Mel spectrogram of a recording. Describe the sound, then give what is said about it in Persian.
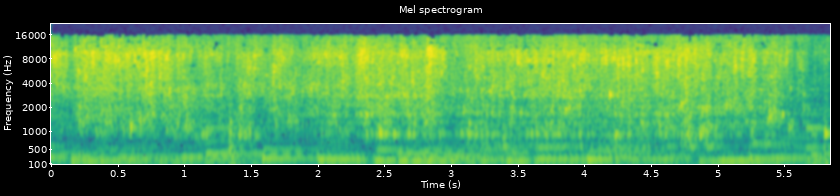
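Four to five glasses of water pour steadily into a stew pot of sautéed meat and onions for several seconds, a continuous splashing rush, with soft tonal music playing underneath and no talking. “توی این مرحله آب رو بهش اضافه میکنیم، بین 4 تا 5 لیوان آب.”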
